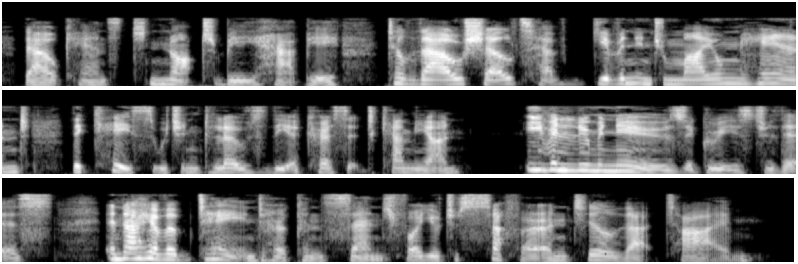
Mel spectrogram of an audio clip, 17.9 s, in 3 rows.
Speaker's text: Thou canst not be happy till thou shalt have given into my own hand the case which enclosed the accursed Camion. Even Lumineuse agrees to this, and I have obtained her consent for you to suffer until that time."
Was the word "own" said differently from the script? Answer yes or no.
no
